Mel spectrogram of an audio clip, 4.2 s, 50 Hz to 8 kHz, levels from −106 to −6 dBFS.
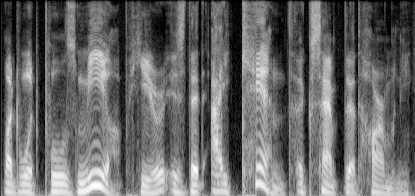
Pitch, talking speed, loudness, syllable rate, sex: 115 Hz, 190 wpm, -18 LUFS, 4.5 syllables/s, male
